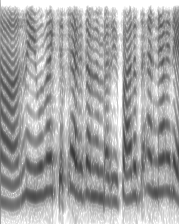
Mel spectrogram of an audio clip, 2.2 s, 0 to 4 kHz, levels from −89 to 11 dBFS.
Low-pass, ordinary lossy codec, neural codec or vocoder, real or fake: 3.6 kHz; none; codec, 16 kHz, 0.5 kbps, FunCodec, trained on LibriTTS, 25 frames a second; fake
